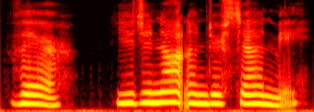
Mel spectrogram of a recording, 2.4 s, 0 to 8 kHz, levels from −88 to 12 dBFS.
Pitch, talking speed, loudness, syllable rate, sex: 240 Hz, 125 wpm, -16 LUFS, 4.9 syllables/s, female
